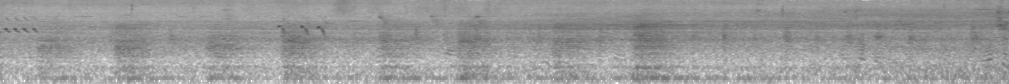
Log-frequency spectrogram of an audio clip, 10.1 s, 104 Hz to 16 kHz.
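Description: Distant Queensland Railways C17 class steam locomotive working toward the bridge, its exhaust beats coming about once a second over a steady low rumble. A bird chirps briefly a few times.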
